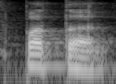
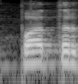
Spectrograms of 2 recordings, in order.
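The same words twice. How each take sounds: First: "पत्र" as pat-tar; tar for tra. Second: Said in the usual way. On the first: Shown as a demonstration. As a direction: say "पत्र" with two syllables, ending in -tar. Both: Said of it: "तर की तरह होता है".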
